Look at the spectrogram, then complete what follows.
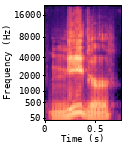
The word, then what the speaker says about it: Niger: So now, if you go to look at this word neager, that's how it's pronounced.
